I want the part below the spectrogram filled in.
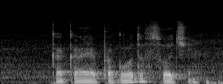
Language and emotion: Russian, neutral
